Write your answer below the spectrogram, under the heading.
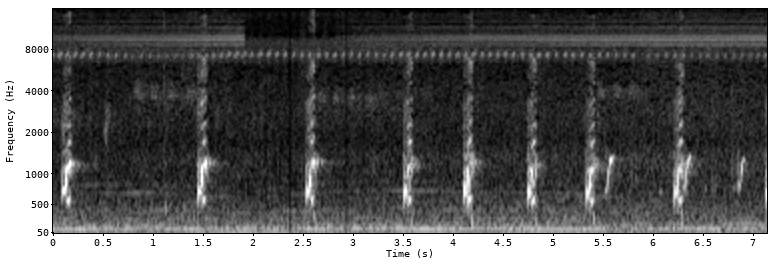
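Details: Female white-breasted waterhen giving quieter, spaced upward-sliding notes roughly every second, with a steady high whine and low hum behind.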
